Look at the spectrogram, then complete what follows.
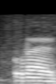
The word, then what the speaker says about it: led: him okay okay so instead of lead it is lead here lead okay exactly just like a red yes exactly exactly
